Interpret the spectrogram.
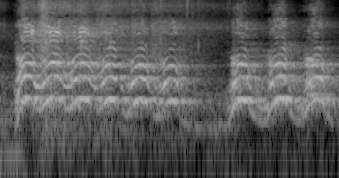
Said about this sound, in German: Die Zwinger sind voll. Lauter Hunde, abgegeben, ausrangiert von ihren Menschen wie nutzlose Dinge.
